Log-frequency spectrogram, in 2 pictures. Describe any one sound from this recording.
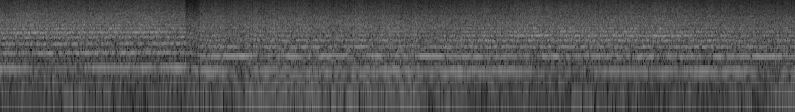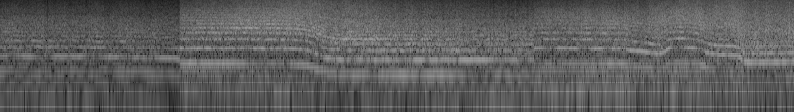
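A single-seater racing car engine screams at high revs.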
